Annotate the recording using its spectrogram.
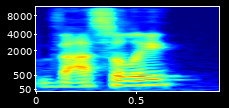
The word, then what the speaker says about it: Vasily: I would almost say it might be easier to say, but I think you're saying it wrong. I think it's Vasily. – Yeah. – Vasily. – Okay, sure. That's the Eastern or Russian name that's in real life. Vasily. – V-A-S-I-L-Y? – Vasily, yep.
